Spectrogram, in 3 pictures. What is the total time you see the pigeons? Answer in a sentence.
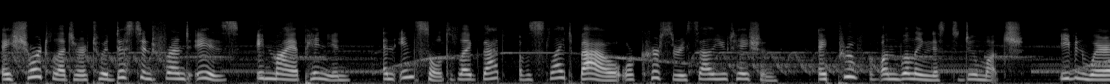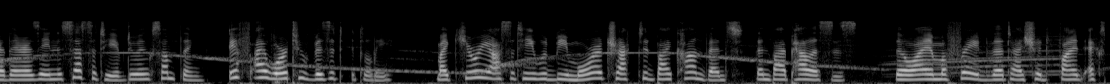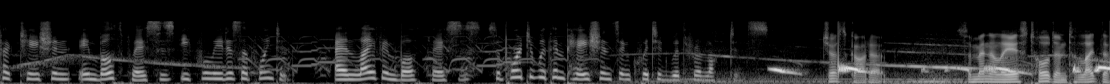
The pigeons can be heard for 3 seconds in total.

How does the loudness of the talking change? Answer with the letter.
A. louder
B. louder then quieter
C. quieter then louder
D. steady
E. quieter
D.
